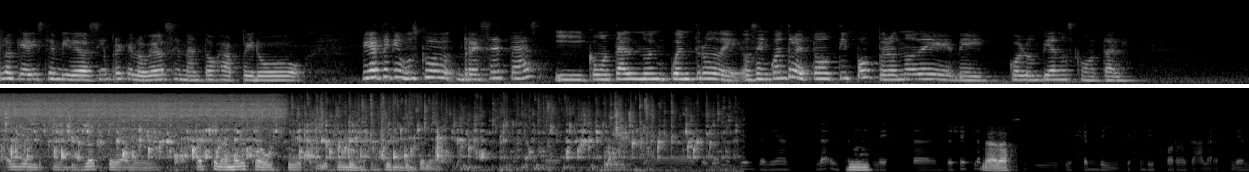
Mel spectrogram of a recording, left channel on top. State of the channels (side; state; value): both; different; correlation 0.00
